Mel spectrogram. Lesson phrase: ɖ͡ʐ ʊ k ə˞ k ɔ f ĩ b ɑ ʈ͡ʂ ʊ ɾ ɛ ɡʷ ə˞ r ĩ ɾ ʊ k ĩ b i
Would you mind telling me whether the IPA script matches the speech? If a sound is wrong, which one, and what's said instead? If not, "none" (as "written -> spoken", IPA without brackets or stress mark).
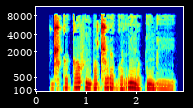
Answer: ɔ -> ʌ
